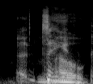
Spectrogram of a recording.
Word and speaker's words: Moog: Moog. – Moog bass. – Moog. Rhymes with Vogue. Vogue.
